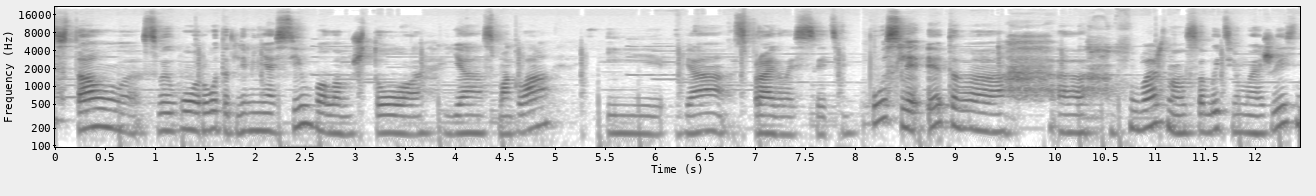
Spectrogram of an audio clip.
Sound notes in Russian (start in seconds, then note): 9.5 вздыхает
